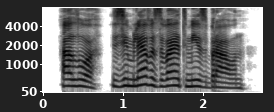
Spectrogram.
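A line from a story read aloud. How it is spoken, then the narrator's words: Mocking. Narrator (Russian): насмешливо произношу я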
